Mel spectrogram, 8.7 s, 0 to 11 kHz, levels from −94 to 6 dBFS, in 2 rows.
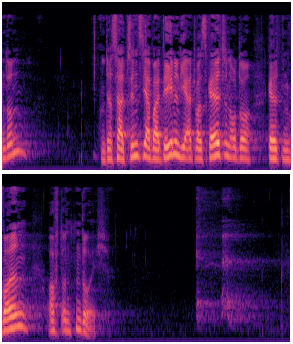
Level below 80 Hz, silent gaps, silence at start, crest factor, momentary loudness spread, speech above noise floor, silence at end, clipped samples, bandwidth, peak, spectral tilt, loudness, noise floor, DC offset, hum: -74 dBFS; none; 0 s; 20 dB; 14 LU; 56 dB; 0.9 s; under 0.1%; 9.2 kHz; -4 dBFS; -6 dB/octave; -23 LUFS; -78 dBFS; under 0.1%; none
